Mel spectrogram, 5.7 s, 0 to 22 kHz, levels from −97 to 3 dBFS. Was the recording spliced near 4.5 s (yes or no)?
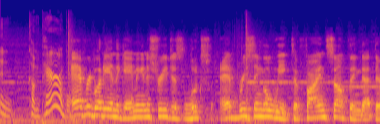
no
